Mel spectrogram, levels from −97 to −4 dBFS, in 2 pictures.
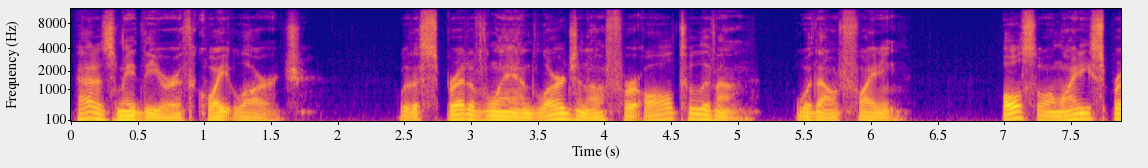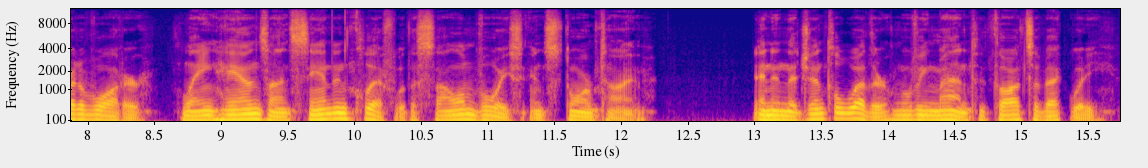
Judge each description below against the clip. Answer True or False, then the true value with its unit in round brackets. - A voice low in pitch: True (100 Hz)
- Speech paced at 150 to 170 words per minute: False (195 wpm)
